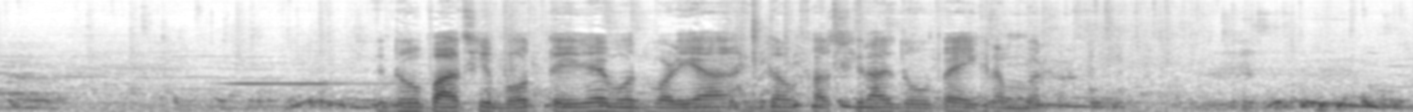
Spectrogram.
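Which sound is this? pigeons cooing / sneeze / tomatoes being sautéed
pigeons cooing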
